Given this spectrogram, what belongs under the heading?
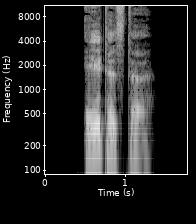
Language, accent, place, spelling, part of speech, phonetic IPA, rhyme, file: German, Germany, Berlin, älteste, adjective, [ˈɛltəstə], -ɛltəstə, De-älteste.ogg
- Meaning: inflection of alt: 1. strong/mixed nominative/accusative feminine singular superlative degree 2. strong nominative/accusative plural superlative degree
